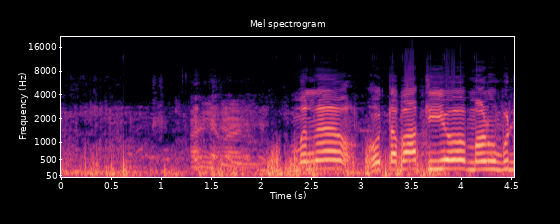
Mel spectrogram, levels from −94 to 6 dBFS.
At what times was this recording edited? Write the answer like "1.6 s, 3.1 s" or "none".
1.3 s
